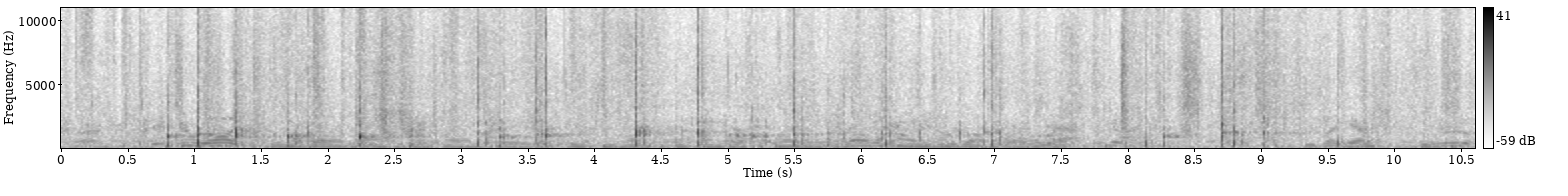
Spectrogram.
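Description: Pickleball paddles striking a hard plastic ball in a rally, with the ball bouncing on the court: a string of sharp knocks, roughly one or two a second. Voices talk underneath.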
